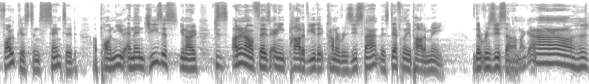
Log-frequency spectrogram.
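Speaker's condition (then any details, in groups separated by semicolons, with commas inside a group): No condition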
